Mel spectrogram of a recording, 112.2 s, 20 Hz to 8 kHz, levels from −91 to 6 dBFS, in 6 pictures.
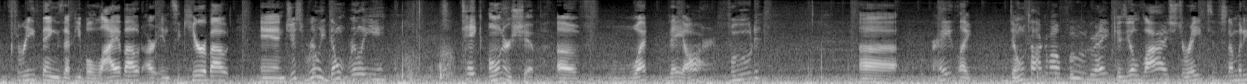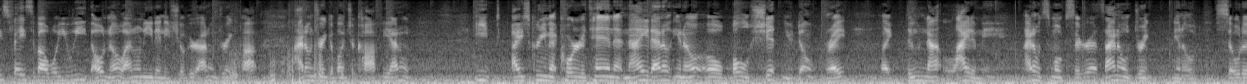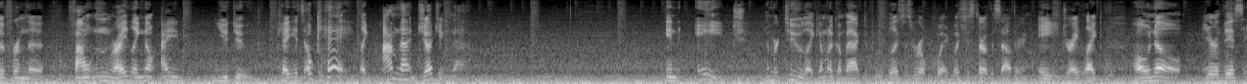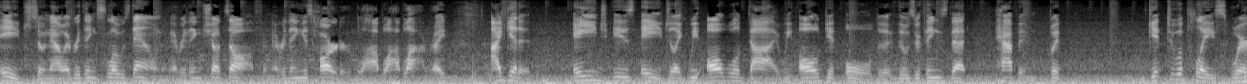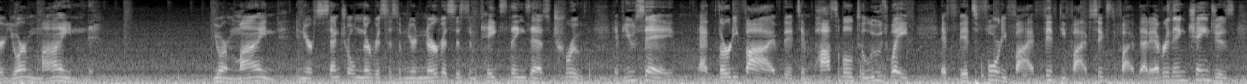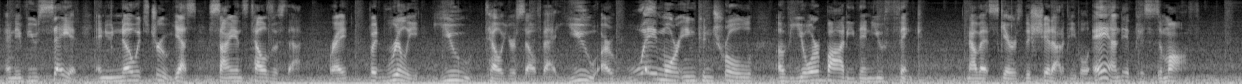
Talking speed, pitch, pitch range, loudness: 145 wpm, 115 Hz, 95-130 Hz, -19 LUFS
